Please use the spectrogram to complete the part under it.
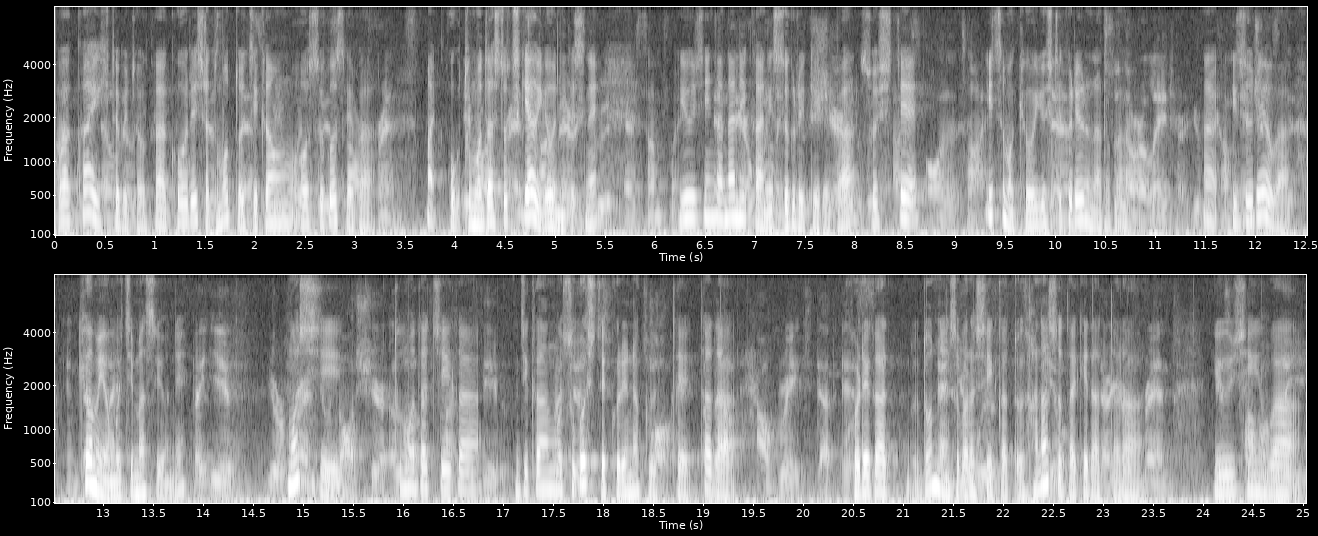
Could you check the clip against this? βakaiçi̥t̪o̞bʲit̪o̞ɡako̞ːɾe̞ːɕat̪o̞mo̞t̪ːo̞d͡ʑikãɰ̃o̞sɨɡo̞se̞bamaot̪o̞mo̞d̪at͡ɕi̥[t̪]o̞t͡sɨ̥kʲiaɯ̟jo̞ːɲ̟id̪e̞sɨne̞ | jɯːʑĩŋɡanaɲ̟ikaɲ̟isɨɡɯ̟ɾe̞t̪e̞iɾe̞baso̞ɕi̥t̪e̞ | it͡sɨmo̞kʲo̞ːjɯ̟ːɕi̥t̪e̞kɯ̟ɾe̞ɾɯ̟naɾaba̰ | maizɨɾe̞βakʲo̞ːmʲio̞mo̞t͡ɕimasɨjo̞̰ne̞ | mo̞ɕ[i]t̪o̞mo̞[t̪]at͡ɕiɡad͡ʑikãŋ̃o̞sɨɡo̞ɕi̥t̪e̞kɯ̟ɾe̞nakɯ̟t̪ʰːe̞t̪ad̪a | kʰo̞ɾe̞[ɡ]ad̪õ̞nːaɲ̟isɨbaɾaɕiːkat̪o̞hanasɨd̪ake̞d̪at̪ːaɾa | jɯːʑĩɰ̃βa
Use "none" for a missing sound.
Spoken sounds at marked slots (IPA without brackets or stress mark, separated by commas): t̪, i, d̪, ɡ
